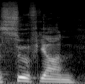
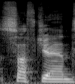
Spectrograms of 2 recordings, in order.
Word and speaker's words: Sufjan: Uh Sufyan, it's not Suffan Stevens.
